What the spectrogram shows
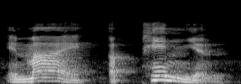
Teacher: in the word opinion the second syllable is stressed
